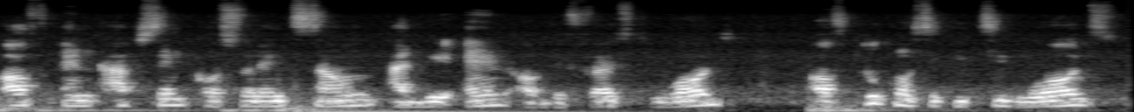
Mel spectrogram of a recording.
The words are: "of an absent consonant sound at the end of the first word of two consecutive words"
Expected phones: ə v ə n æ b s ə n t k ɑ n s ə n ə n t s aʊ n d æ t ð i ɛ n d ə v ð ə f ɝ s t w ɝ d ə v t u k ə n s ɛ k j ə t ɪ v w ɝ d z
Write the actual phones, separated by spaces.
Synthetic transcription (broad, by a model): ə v ə n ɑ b s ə n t k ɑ n s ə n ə n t s aʊ n d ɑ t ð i ɛ n d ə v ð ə f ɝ s t w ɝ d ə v t u k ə n s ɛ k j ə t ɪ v w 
